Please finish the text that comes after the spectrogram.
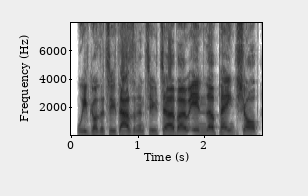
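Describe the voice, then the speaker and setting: A young man chats through his gameplay step by step, sounding a little under the weather from a chest cold. His voice sits fairly high and has a bright, forward ring. The recording is close and dry, with no room sound around him. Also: fairly even intonation, moderate pace, smooth, no echo. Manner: chatty, talks himself through each step. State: ill with a chest infection and cold. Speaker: gameplay commentator. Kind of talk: casual gameplay commentary.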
